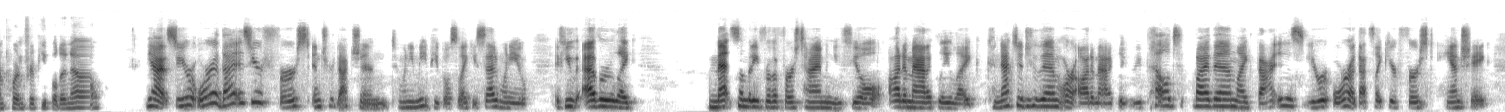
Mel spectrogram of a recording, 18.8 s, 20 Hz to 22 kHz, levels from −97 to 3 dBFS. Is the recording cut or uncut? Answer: uncut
